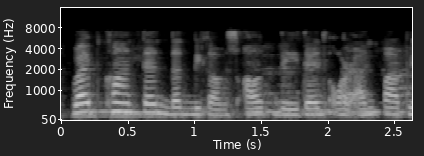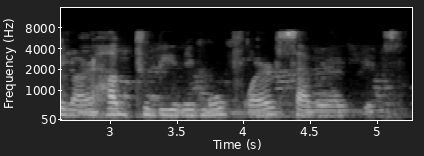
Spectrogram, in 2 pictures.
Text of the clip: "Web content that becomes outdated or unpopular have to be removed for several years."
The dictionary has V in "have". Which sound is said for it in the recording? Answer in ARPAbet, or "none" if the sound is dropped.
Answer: B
